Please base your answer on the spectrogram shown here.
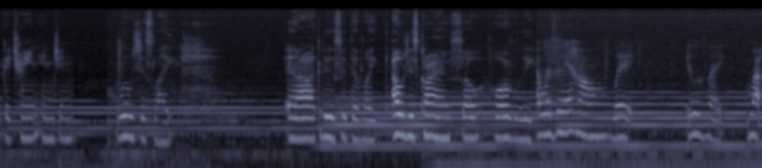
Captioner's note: big gasp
